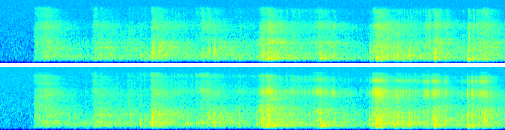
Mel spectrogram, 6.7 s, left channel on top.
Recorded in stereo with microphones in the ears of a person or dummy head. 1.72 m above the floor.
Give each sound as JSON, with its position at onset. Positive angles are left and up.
{"t": 0.5, "sound": "footsteps", "side_deg": -20, "distance_m": 8.0}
